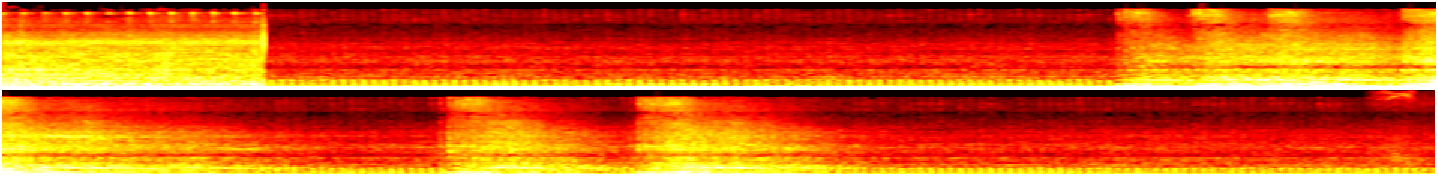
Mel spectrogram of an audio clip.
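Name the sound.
cars with started engines revving at night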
